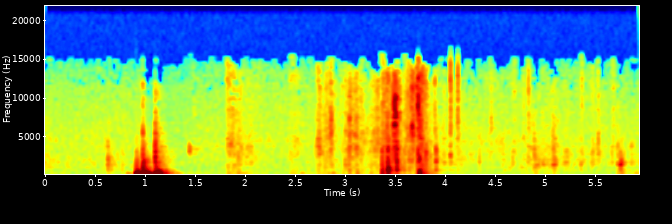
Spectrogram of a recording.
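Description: A shrink-wrapped twin pack of plastic bottles set down on a table with a thump about a second in. Then cardboard and packaging rustle and knock as a small product box is lifted out of a shipping carton.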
